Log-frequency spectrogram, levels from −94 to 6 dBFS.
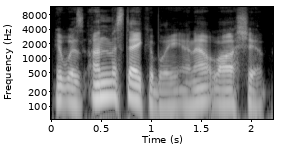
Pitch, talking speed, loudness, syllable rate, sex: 120 Hz, 160 wpm, -19 LUFS, 5.3 syllables/s, male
